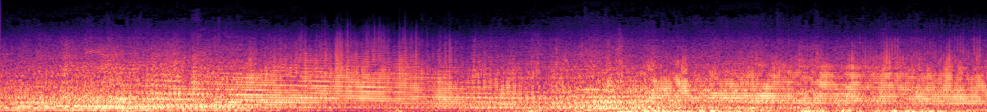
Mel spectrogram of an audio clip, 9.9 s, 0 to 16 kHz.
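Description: North American T-6 Harvard's Pratt & Whitney R-1340 Wasp radial engine and propeller passing over in flight: a loud, steady drone whose pitch slides gradually lower as it goes by.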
